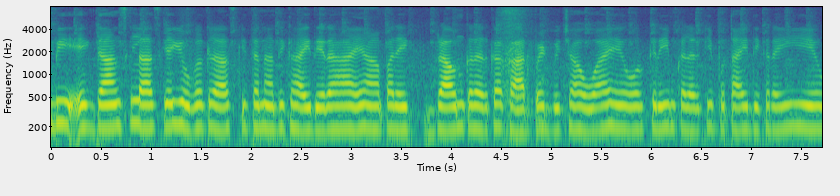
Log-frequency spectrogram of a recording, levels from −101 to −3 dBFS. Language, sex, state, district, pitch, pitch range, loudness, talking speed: Hindi, female, Bihar, Samastipur, 190 Hz, 185-195 Hz, -17 LUFS, 250 wpm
